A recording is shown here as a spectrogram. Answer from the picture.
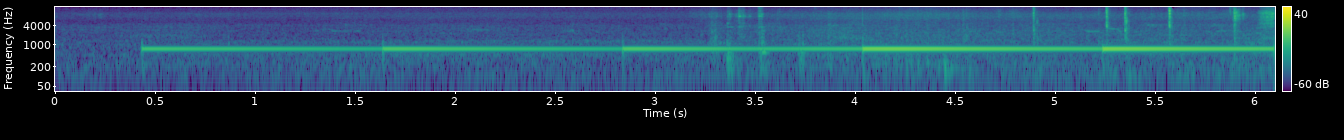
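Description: Pontiac Aztek's dashboard warning chime, dinging at a steady pitch about every 1.2 seconds once power reaches the car, with a few faint clicks partway through.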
